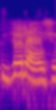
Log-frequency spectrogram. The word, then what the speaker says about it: victuals: So the word vittles is spelled V-I-C-T-U-A-L-S, and it is correctly pronounced and always has been correctly pronounced vittles.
